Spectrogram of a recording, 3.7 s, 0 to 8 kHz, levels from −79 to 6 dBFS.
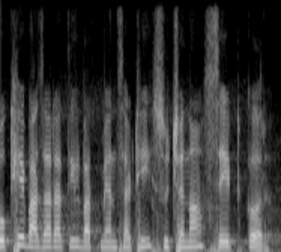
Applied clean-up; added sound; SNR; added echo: none; none; none; none.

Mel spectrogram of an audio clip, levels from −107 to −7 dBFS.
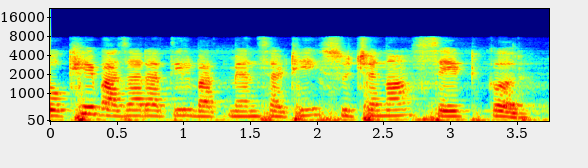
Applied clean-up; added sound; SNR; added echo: none; none; none; reverberation time 0.2 s.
